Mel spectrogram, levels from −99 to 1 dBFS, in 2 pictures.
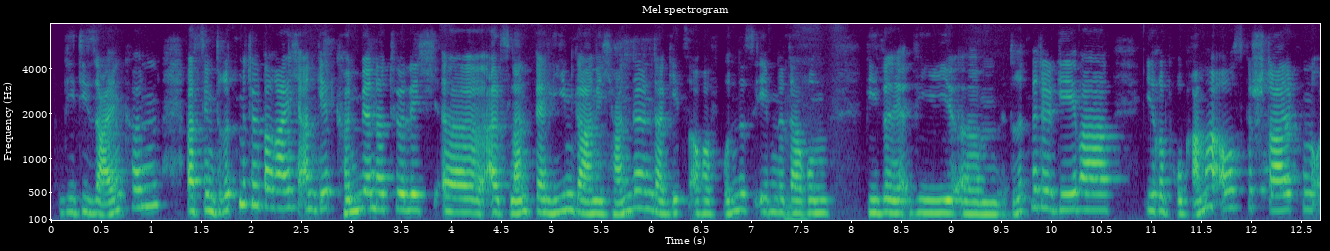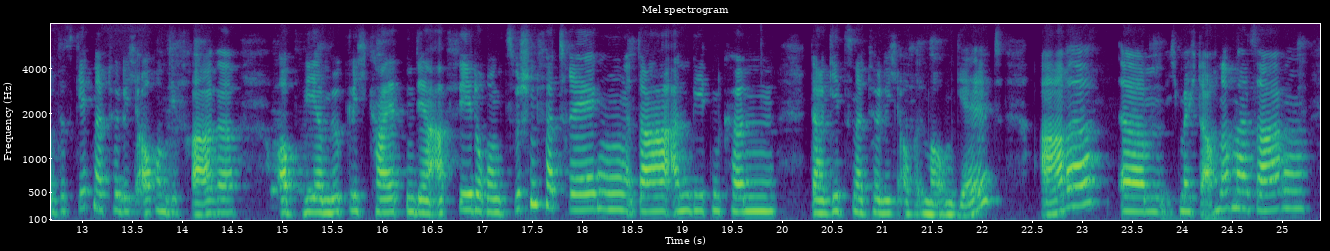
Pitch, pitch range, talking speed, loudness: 215 Hz, 195-240 Hz, 155 wpm, -24 LUFS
